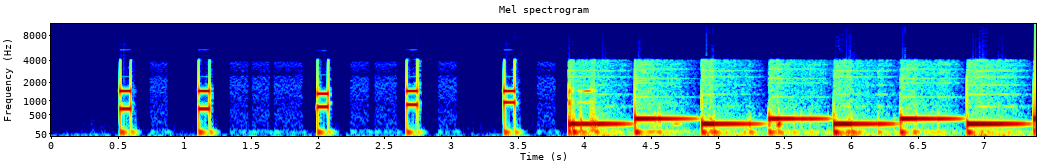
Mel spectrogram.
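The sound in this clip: Telephone keypad tones while a card number is entered into an automated phone attendance system: five short, evenly pitched beeps with gaps between them, then a louder unbroken run of about seven longer tones that alternate between two pitches.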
